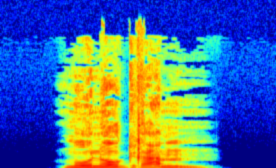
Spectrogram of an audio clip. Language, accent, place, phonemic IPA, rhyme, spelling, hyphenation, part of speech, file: German, Germany, Berlin, /monoˈɡʁam/, -am, Monogramm, Mo‧no‧gramm, noun, De-Monogramm.ogg
- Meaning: monogram (a design composed of one or more letters used as an identifying mark)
